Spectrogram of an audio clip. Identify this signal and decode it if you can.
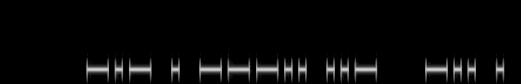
Morse code, heard as a keyed tone, about 17 wpm, 700 Hz. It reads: KE8U DE
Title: USA Callsign DE Callsign - 4 Characters - 17wpm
